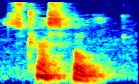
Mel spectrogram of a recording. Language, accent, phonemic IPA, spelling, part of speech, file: English, Southern England, /ˈstɹɛsfəl/, stressful, adjective, LL-Q1860 (eng)-stressful.wav
- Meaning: 1. Irritating; causing stress 2. Mentally taxing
